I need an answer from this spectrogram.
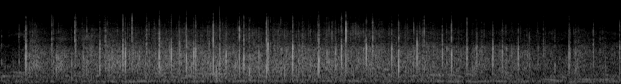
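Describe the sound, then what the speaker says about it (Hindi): Audience applause at a state tourism board inauguration ceremony in Chhattisgarh as an honored guest is invited forward; a faint, sustained crowd clapping with scattered sharp individual claps standing out, heard from a distance. "जोरदार तालियां।"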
